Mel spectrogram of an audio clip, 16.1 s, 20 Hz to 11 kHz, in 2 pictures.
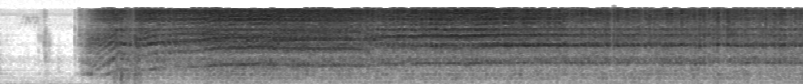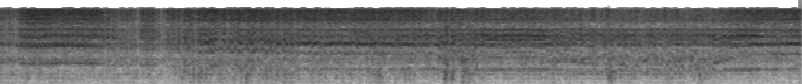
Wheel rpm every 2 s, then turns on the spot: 70, 200, 220, 240, 220, 180, 160, 130.
none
